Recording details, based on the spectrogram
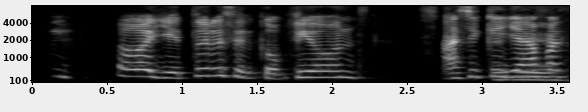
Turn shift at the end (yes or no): no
